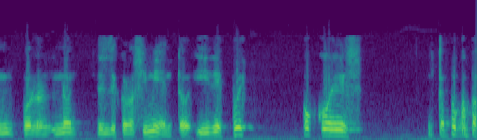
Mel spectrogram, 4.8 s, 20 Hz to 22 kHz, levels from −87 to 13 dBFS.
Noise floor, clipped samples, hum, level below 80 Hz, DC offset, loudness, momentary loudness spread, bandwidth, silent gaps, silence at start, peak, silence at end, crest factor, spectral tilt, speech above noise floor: -48 dBFS; under 0.1%; none; -48 dBFS; under 0.1%; -14 LUFS; 9 LU; 7.8 kHz; none; 0 s; 0 dBFS; 0 s; 14 dB; -6 dB/octave; 35 dB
